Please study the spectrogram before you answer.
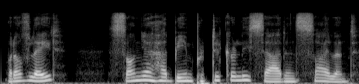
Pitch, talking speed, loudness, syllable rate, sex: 160 Hz, 165 wpm, -17 LUFS, 5.2 syllables/s, male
